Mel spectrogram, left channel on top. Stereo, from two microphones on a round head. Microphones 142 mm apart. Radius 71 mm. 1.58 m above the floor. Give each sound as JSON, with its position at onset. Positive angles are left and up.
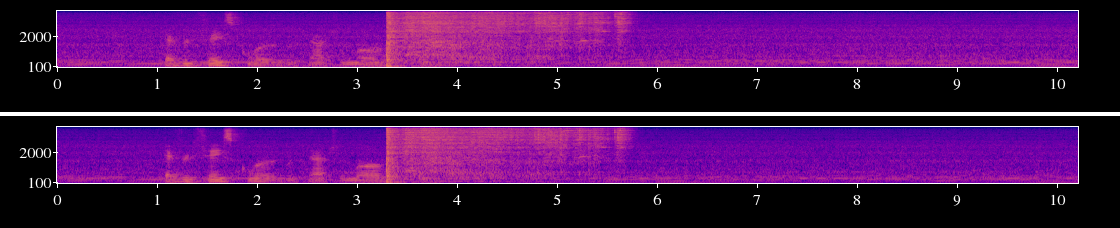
{"t": 1.1, "sound": "a man speaking", "side_deg": -80, "distance_m": 2.5}
{"t": 3.3, "sound": "breaking glass", "side_deg": -30, "distance_m": 3.0}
